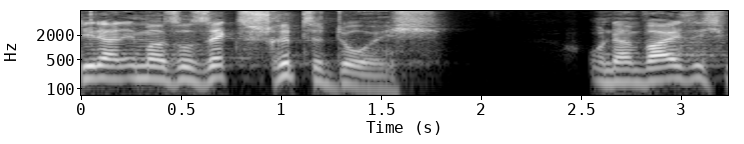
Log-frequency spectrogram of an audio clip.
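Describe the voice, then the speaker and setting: A man with a fairly high pitch speaks fairly slowly in an animated tone. His pitch varies in an ordinary way. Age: 60s. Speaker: preacher. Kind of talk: sermon.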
